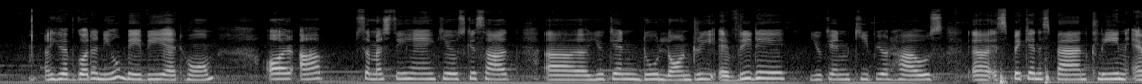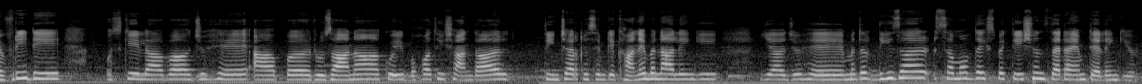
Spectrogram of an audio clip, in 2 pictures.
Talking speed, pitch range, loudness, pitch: 175 wpm, 220-255 Hz, -22 LUFS, 235 Hz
